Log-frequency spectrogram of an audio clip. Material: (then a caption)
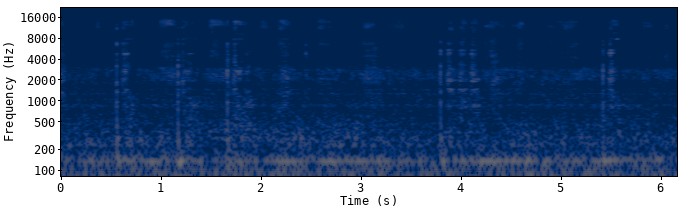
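Glass. A hard plastic stylus tip with a rubber grip sleeve taps and strokes across the glass touchscreen of an 11-inch iPad Pro while drawing; the tablet is flat, solid and held steady on a desk. Soft scratchy strokes and faint light taps sit over a steady low hum that fills most of the clip.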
